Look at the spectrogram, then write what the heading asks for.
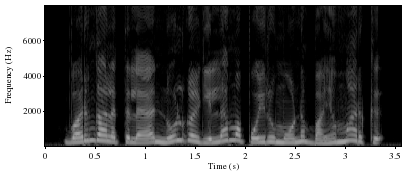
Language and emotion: Tamil, fearful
